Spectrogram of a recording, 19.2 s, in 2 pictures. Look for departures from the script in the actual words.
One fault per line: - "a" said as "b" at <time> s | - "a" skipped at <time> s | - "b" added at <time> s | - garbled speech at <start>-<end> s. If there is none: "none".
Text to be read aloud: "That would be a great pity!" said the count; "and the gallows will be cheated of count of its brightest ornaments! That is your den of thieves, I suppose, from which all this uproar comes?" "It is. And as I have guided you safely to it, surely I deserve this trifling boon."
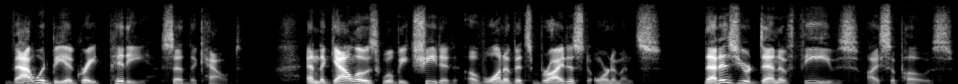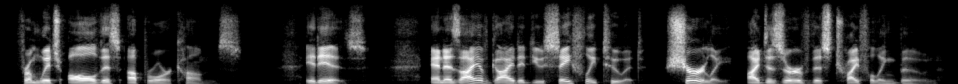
- "count" said as "one" at 4.9 s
